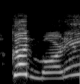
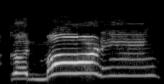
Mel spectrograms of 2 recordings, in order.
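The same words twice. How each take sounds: First: A short, brisk "Good morning" said in about half a second; quick greeting. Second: "Good morning" stretched very slow, higher and loud, almost a shout; long drawn-out greeting. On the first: Showing viewers how little time a greeting takes, quick and brisk. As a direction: snap it off fast. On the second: Showing viewers a long greeting, drawn out and called loud. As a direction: drag every sound of "morning" out like a call. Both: Shown as a demonstration. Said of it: "Let's make a long one".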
